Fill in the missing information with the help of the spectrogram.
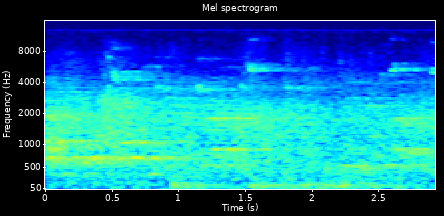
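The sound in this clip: A basketball dribbled on a court during a game, with dull low bounces beneath steady crowd noise and a voice talking over it.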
